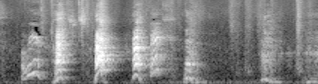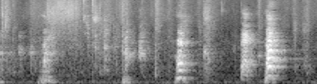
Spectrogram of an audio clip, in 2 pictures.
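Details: Corgi Waffle vocalizing through a training session: a steady run of clipped barks about two per second, uneven in loudness, with a person repeating "back" and praise between them.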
